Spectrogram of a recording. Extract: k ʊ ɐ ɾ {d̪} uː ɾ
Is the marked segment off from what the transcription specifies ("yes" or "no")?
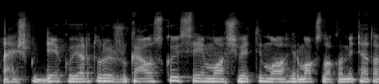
yes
